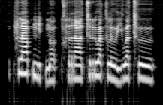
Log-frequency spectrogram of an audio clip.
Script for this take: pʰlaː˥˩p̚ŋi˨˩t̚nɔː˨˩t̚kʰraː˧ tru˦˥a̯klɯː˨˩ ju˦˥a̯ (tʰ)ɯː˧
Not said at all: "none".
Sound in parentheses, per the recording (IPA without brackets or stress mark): tʰ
